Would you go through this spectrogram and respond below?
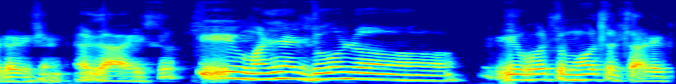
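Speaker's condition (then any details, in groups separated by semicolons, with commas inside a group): Oral cancer surgery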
